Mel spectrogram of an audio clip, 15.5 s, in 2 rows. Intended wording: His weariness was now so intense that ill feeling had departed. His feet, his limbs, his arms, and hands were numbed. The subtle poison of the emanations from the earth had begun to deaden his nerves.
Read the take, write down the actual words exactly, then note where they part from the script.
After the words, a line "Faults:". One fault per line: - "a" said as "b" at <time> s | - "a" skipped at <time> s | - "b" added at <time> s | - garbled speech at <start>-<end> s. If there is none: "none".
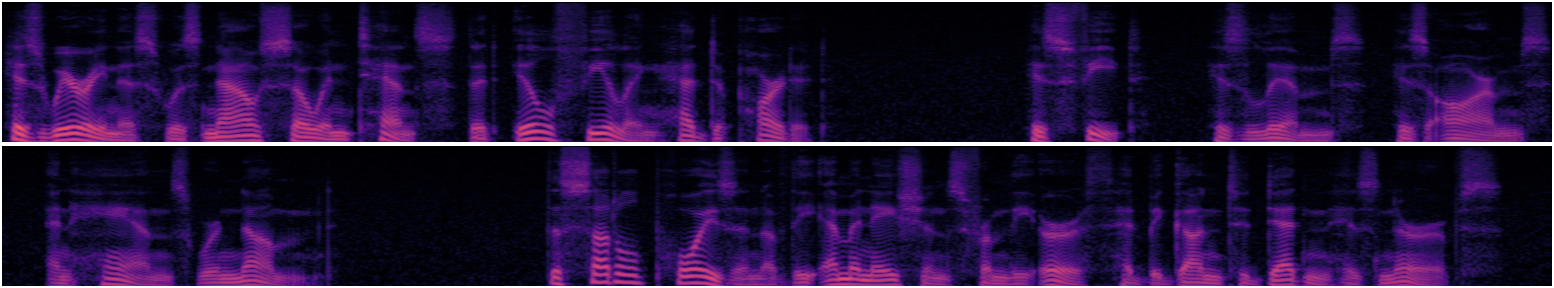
His weariness was now so intense that ill feeling had departed. His feet, his limbs, his arms, and hands were numbed. The subtle poison of the emanations from the earth had begun to deaden his nerves.
Faults:
none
